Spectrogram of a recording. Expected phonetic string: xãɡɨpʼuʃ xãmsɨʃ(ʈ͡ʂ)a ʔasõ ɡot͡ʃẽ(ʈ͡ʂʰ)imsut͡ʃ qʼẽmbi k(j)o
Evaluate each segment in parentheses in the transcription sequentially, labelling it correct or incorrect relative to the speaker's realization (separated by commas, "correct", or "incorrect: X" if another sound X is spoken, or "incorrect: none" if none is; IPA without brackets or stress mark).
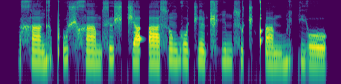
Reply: incorrect: t͡ʃ, correct, correct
